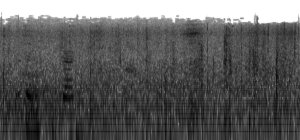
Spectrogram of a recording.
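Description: Footsteps on a gravel path, irregular short crunches, with a short pitched call about a second and a half in.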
